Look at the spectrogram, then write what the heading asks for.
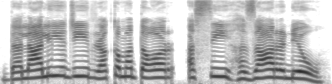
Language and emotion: Sindhi, neutral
